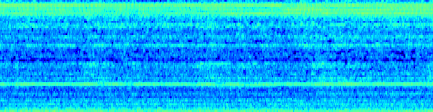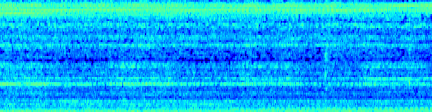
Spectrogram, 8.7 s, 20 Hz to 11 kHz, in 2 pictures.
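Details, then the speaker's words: Homemade disc sander driven by a 2.2 kW/3 hp motor on a VFD, disc rated below 2800 rpm: even, steady hum and low rumble at constant speed, no wobble, knocking or grinding; running smoothly. "That sounds like a pretty good sweet spot right there. There we go."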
